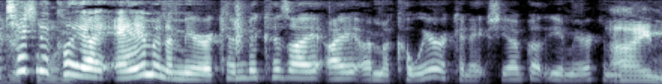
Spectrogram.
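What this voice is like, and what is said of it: Usual voice. Nothing is said of it.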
